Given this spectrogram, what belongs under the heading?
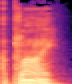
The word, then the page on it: apply: British English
